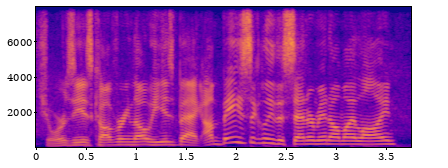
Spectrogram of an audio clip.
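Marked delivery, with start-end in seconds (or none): 0.0-1.7 hockey announcer calling the action; play-by-play call. Acted. Streamer calling his own hockey game as announcer. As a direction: call the rush like a TV broadcaster.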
